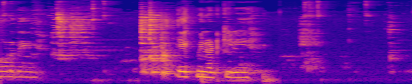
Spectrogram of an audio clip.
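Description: A metal lid clinks onto a pan.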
